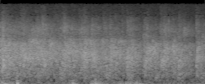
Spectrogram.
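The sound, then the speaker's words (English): Steady applause from a live audience for the show's host, a dense wash of many hands clapping at once, sustained and fairly loud for a few seconds with no voices on top. “One more time for your host, Brendan Kennedy. Let him hear it, y'all.”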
